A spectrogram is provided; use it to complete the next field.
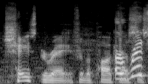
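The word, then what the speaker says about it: Cesare: As you can I just realized it's on the pronounced chase array for the podcast. Originally it was pronounced chase array cuz it was based off a joke character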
